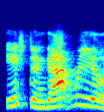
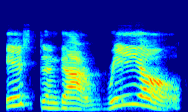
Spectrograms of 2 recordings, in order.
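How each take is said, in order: First: Said in the usual way. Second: "Ish done got real" said very slowly, low and falling, each word weighted; slow emphatic repeat. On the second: Shown as a demonstration. Host telling viewers things got serious, slow and weighted.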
